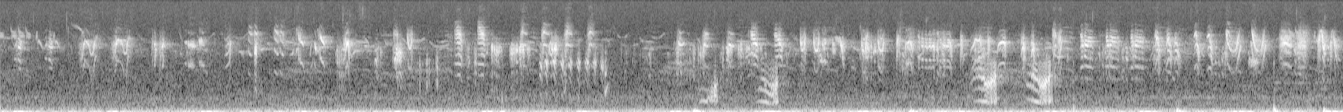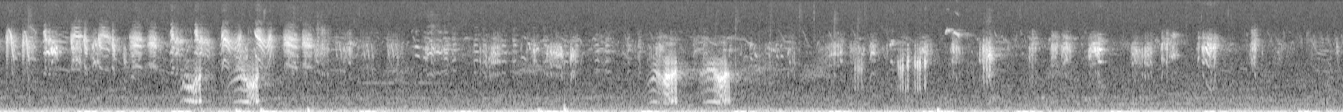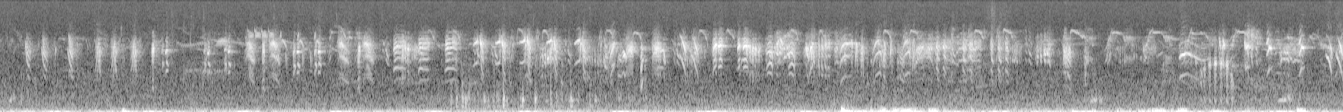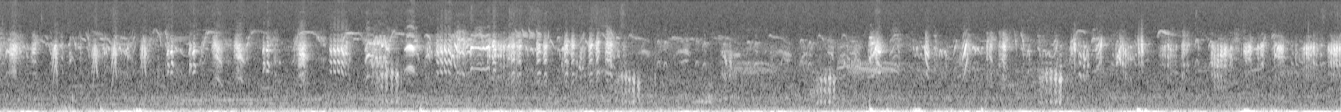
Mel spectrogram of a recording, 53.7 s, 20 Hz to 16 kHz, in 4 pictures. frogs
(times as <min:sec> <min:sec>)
0:06.8 0:08.0, 0:09.7 0:10.8, 0:15.2 0:16.3, 0:19.9 0:20.9, 0:22.0 0:22.8, 0:38.7 0:39.8, 0:43.1 0:46.9, 0:47.5 0:49.4, 0:50.6 0:51.2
